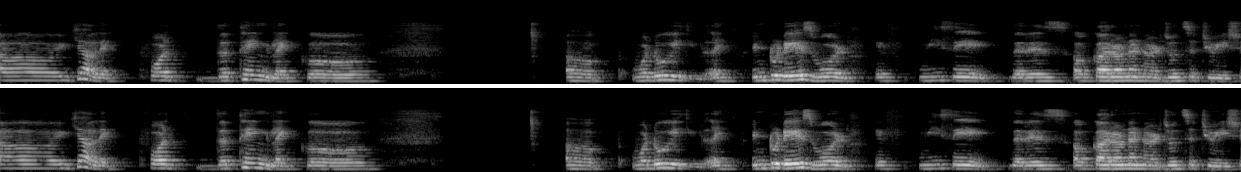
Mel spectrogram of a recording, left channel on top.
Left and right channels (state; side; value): normal; both; correlation 0.43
